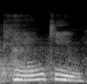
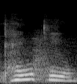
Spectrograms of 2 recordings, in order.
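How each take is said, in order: Both takes have the same delivery.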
